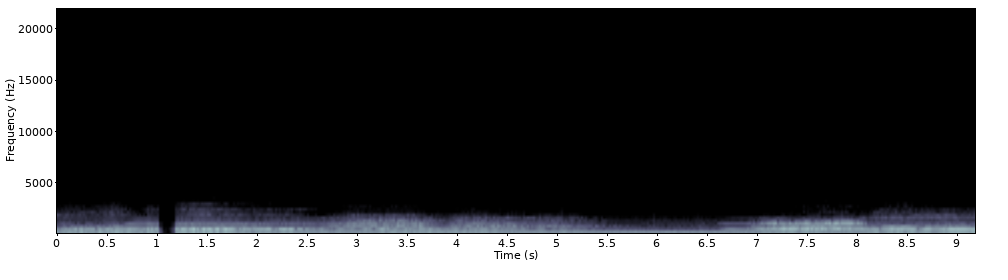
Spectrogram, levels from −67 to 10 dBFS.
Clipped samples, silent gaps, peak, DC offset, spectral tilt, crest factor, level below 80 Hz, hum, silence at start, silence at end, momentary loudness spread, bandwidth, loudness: under 0.1%; none; -8 dBFS; under 0.1%; -11.5 dB/octave; 14 dB; -26 dBFS; 60 Hz at -25 dBFS; 0 s; 0 s; 9 LU; 3.1 kHz; -23 LUFS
